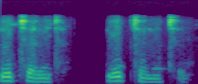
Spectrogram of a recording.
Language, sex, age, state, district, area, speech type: Assamese, male, 45-60, Assam, Udalguri, rural, conversation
